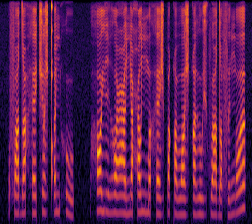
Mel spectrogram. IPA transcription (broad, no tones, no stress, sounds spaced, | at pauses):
f ʌ dˤ i h ɛ t͡ʃ ɔ ʒ qʼ u ɲ h u | h ɒ j i ɦ ɔ ʕ ə ɲ ɪ ħ ɔ ɲ m ʌ h ɛ ʒ p ə q ʊ β ɒ ʒ q ɪ ð u ʒ f u ɐ̯ dˤ ʌ f ɪ ŋ ɔ ɐ̯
